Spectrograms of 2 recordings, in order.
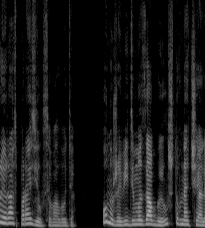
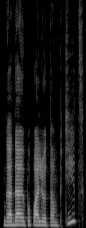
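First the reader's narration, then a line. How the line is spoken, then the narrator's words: Involuntary laugh. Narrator (Russian): засмеялась я невольно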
